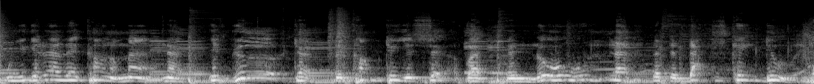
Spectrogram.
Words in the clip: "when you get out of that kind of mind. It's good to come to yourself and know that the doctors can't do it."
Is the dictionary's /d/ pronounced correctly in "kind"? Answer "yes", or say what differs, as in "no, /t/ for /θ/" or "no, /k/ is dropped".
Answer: no, /d/ is dropped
